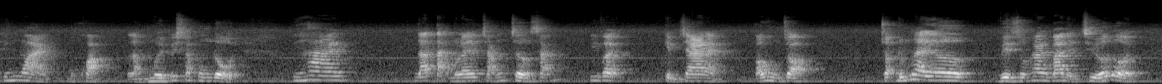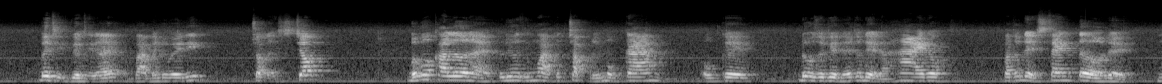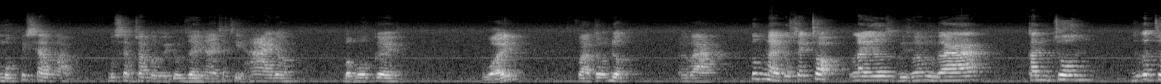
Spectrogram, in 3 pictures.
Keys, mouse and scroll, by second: 13.3 click, 16.1 click, 18.0 click, 20.2 click, 21.1 2, 22.8 click, 27.1 click, 32.5 click.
